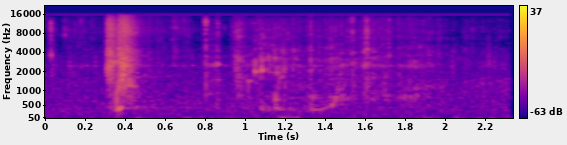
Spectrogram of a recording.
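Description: Plastic ice scoop dipping into slushy water in an ice-fishing hole: a short splash about a third of a second in, followed by small drips and trickles.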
